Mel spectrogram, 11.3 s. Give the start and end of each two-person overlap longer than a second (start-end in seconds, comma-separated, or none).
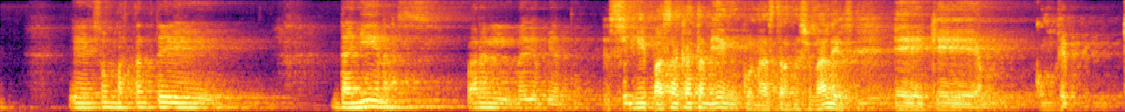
none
